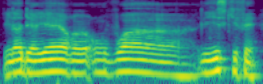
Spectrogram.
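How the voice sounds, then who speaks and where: A man streaming live, recapping a manga chapter in a casual, halting way, full of fillers and restarts. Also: medium pitch, little pitch movement, dark tone. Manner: hesitant, many fillers and restarts, repeats himself while explaining.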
